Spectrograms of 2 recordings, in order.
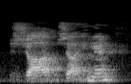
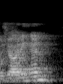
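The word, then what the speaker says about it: xaringan: I think it should be pronounced as Zaringen, like Xiaomi. So Zaringen.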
